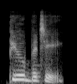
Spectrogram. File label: "puberty", Indian; Dictionary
